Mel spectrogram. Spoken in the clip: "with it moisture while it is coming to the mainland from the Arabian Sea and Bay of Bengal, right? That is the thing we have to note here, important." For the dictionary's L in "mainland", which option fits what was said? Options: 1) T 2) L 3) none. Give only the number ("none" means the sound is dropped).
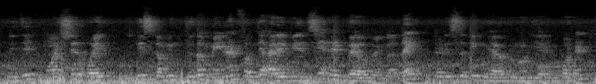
3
